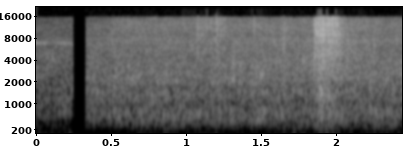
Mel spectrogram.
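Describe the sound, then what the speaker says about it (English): Soft running water in a shallow Somerset stream trickles and burbles steadily at low volume, close by, with a brief gap early and a slightly brighter splash near the end. "So here we are, some lovely soft running water"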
